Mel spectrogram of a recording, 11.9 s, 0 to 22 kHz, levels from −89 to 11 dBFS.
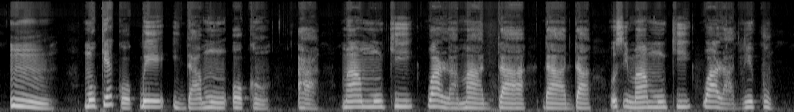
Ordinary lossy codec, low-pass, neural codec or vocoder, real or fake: none; none; none; real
